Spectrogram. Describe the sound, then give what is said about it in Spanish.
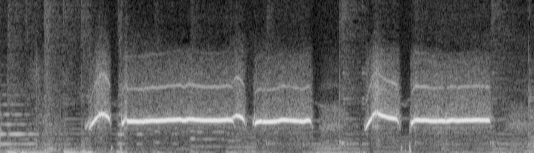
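Loud whistle calling a dog to come, practised as a recall exercise: a short rising chirp, then a long steady note and a shorter one, repeated twice. No one speaks. “Y ahora sí, manos a la obra, a practicar este ejercicio que es muy fácil y muy útil para que tu peludo venga cada vez que silbas.”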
